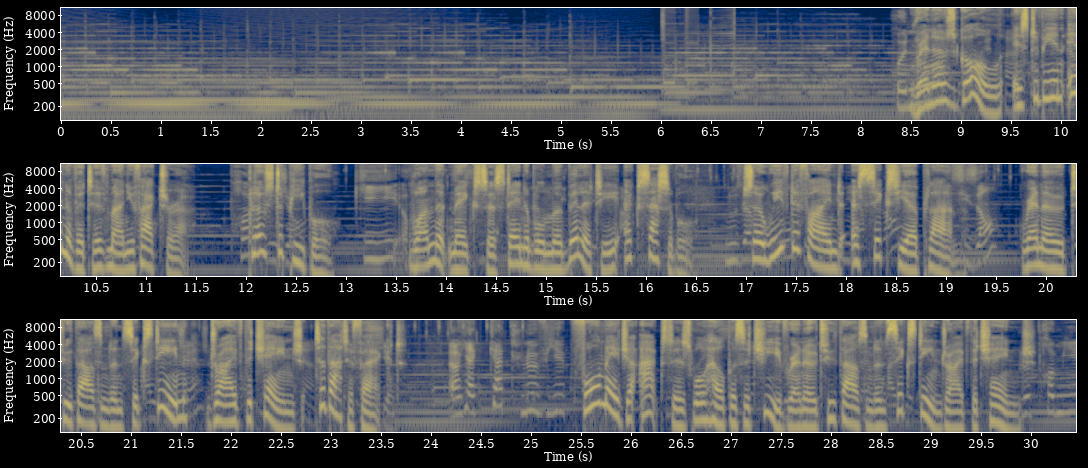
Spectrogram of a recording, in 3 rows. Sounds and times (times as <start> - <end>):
Music: 0.0 - 30.4
Speech: 8.4 - 30.4.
